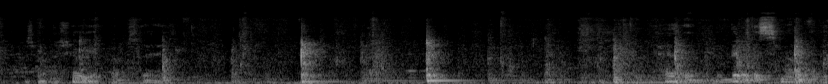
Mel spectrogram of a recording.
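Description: Footsteps climb tiled stairs.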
